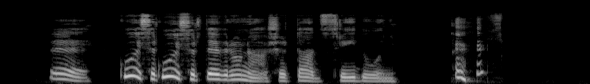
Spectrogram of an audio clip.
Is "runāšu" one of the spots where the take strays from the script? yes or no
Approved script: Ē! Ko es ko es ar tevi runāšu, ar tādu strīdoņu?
no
